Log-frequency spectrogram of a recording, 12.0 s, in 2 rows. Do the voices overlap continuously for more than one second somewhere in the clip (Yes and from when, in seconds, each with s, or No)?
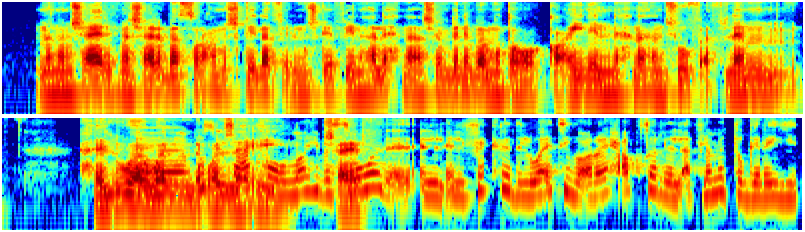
Yes, from 7.0 s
